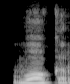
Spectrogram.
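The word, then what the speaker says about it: walker: वॉकर में L silent होता है। तो एल नहीं बोलते वॉकर बोलते हैं।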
